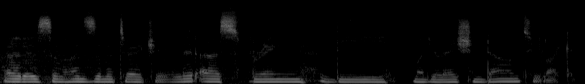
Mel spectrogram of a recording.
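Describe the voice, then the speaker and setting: A man's voice: medium pitch, flat delivery, measured pace, no echo. A man hosting a livestream as a composer, casually explaining and thinking aloud as he works. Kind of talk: casual tutorial while working. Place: small home closet studio. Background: music cues playing.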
